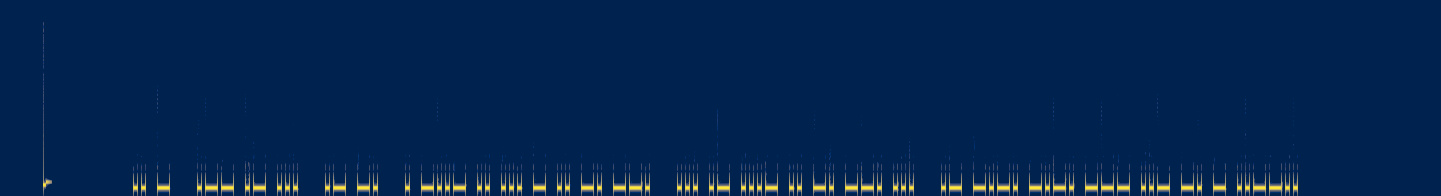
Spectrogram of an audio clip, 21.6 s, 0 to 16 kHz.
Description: Morse code, heard as a keyed tone, about 20 wpm, 700 Hz. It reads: IT WAS AN EXISTING SAVINGS ACCOUNT?
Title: Sentences from Top 1500 Words 20wpm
